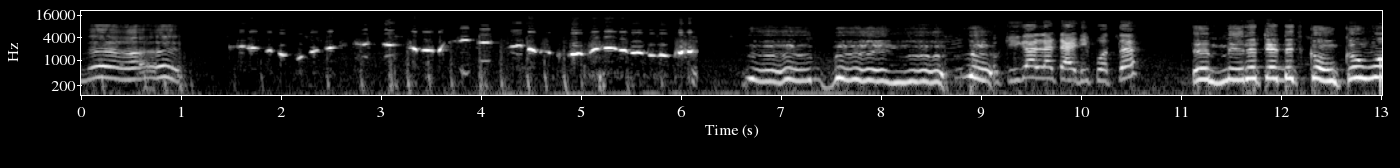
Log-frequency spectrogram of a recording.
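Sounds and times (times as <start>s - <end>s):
person whistling a tune: 1.5s - 6.2s
low wavering held voice: 6.6s - 9.2s.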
